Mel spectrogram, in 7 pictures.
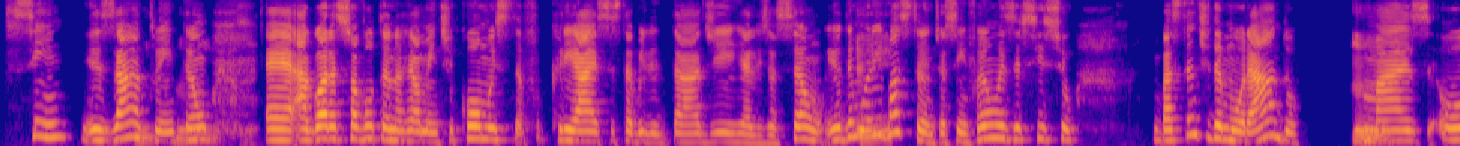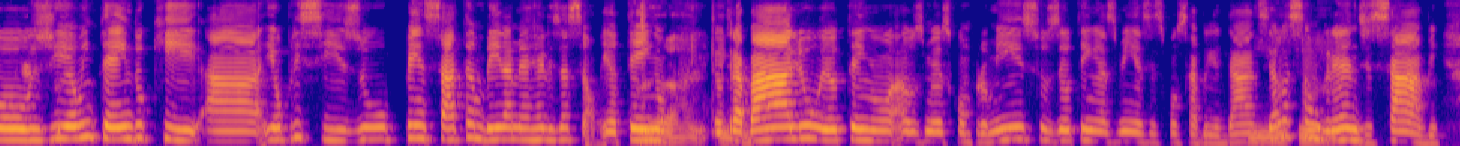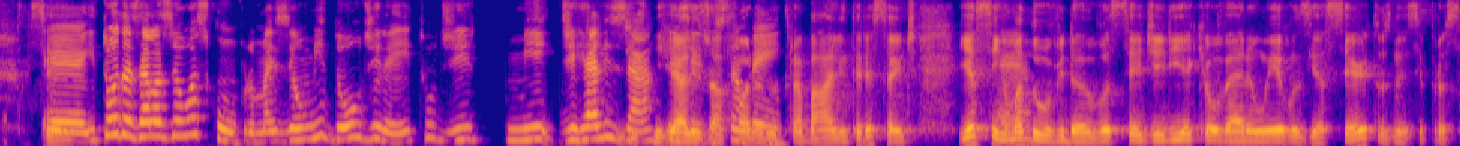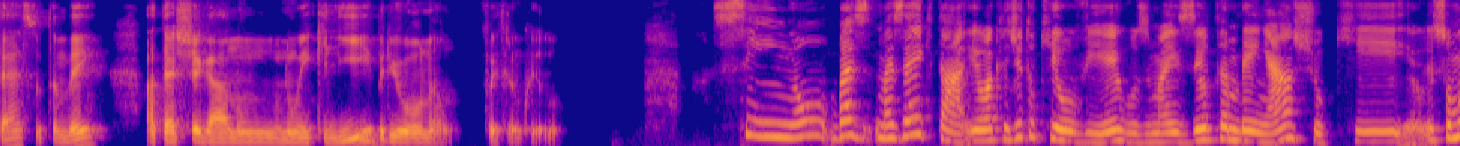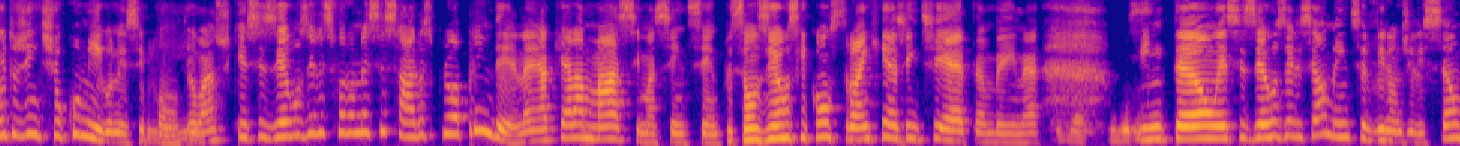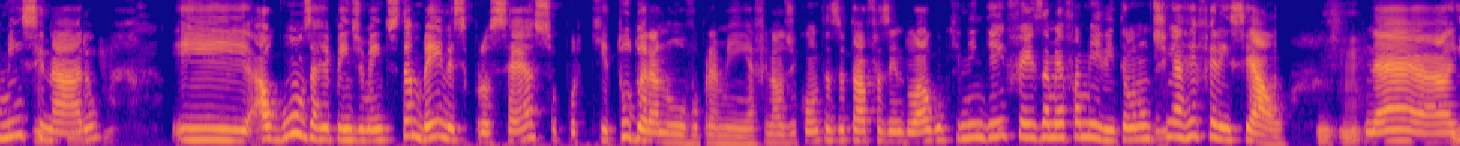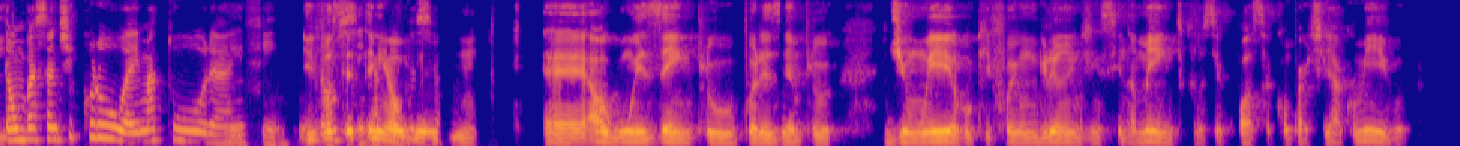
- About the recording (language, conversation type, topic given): Portuguese, podcast, Como escolher entre estabilidade e realização pessoal?
- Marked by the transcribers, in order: unintelligible speech; tapping; unintelligible speech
